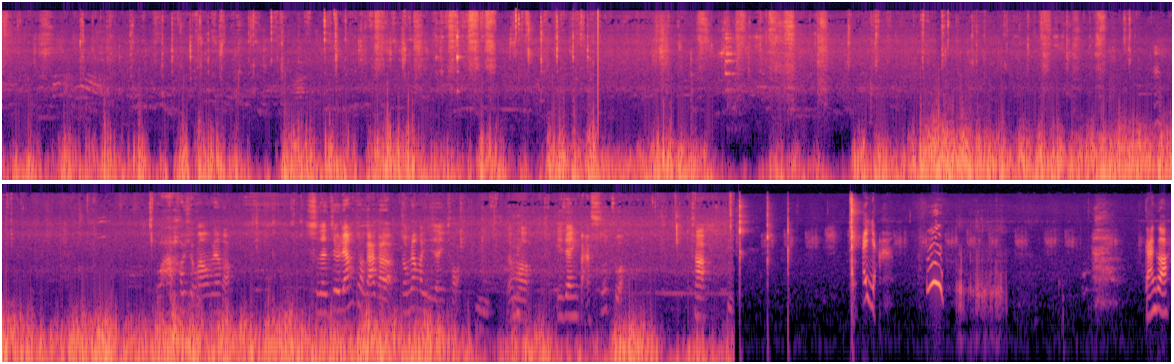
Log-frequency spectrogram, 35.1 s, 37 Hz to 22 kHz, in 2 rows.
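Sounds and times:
chewing and slurping: 0.0s - 9.0s, 9.9s - 17.8s, 31.7s - 32.9s
low rumble on microphone: 0.0s - 28.6s.

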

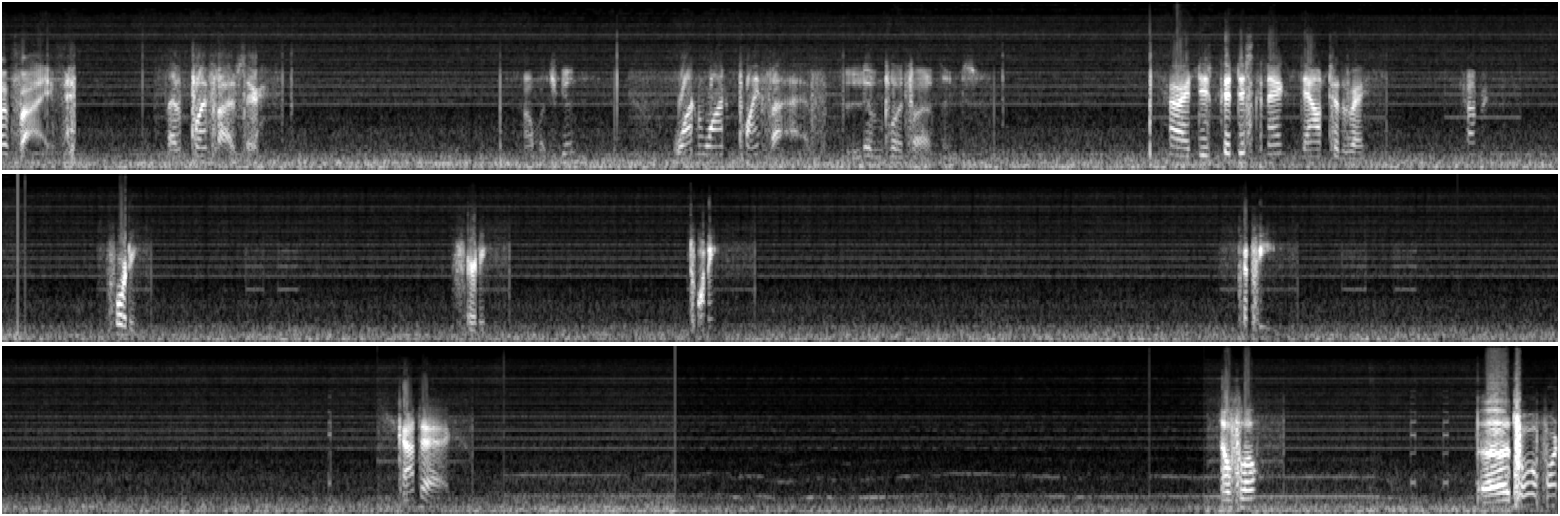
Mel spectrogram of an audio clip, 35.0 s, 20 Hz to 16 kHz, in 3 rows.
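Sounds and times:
aircraft engine and airflow rumble: 0.0s - 35.0s.

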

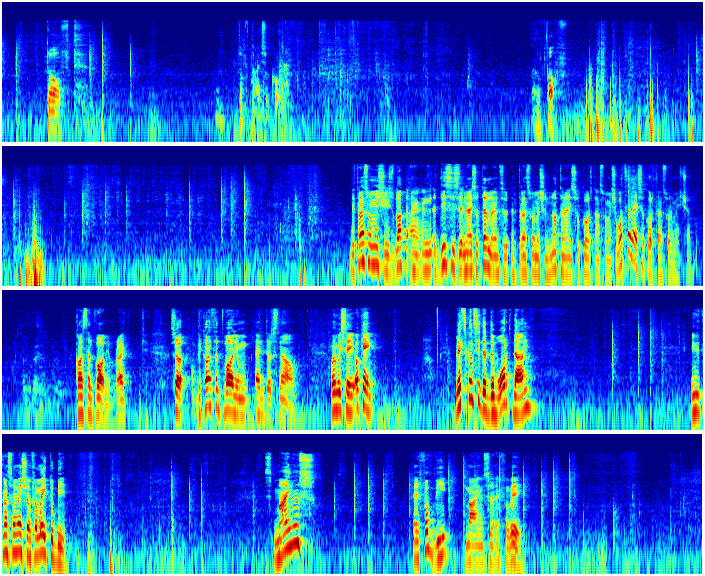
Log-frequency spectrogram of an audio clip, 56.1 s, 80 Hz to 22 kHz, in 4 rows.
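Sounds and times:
chalk tapping and scratching: 0.0s - 2.7s, 13.7s - 19.5s, 40.1s - 41.8s, 43.6s - 47.4s, 48.1s - 54.9s.

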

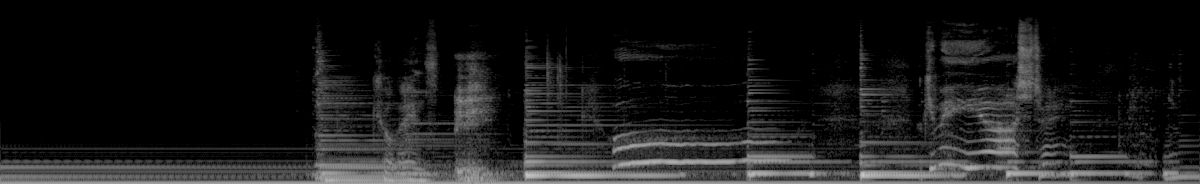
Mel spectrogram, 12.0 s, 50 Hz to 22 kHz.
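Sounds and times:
acoustic guitar strummed chords: 0.0s - 1.9s, 3.0s - 12.0s.

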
